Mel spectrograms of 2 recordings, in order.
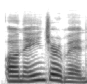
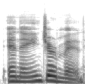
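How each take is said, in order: First: The first word sounds like 'on'. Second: The first word sounds like 'and'. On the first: "on도 되고" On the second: "and도 되고"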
